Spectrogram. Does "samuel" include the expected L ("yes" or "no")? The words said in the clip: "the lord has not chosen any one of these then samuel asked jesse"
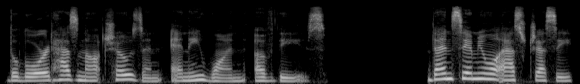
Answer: yes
